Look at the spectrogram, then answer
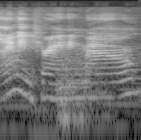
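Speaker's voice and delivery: put-on dorky, nerdy voice. Announcing being in training mode in the game: put-on nerd voice. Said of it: "Good nerd voice".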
